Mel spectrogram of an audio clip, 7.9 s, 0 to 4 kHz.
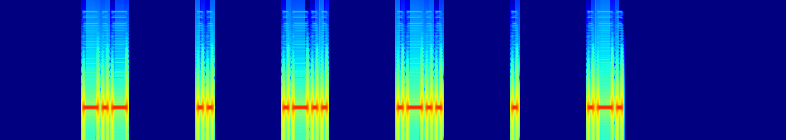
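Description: Morse code, heard as a keyed tone, about 25 wpm, spaced as for 10 wpm, 550 Hz. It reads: KILLER
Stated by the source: Morse code practice sending news headlines at 10 wpm.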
